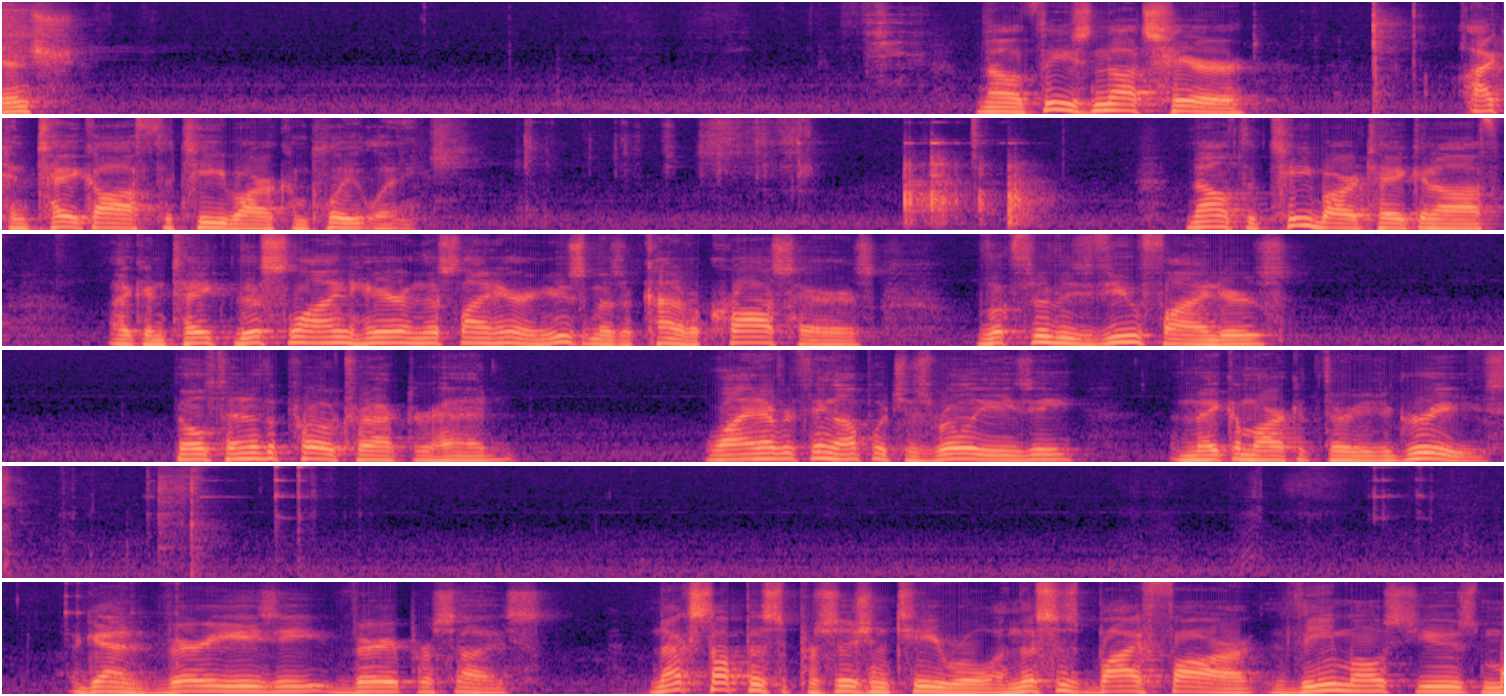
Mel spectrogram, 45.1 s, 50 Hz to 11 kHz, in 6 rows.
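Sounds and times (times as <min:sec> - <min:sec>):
metal bar scraping: 0:04.2 - 0:04.7
metal tools clinking: 0:30.8 - 0:31.8, 0:36.8 - 0:38.3.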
